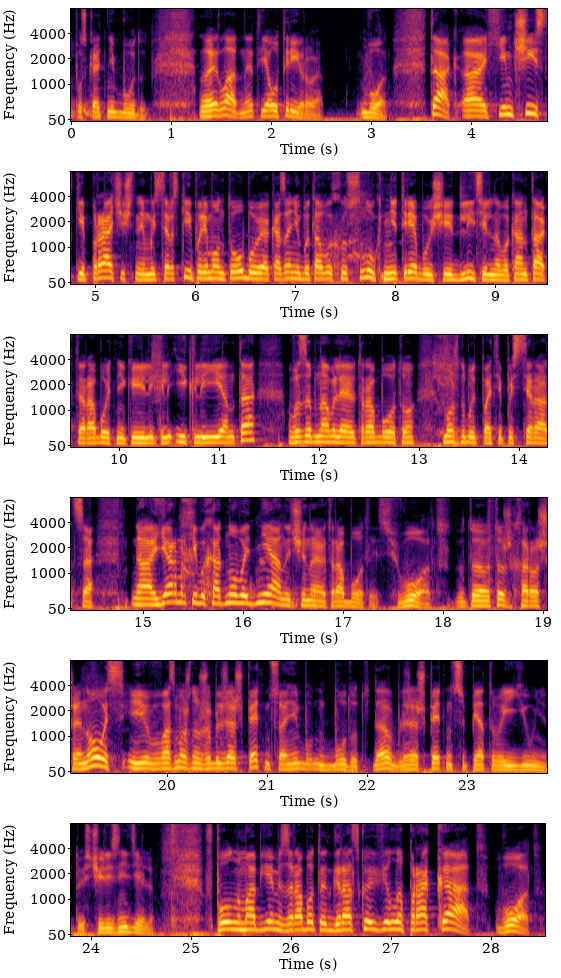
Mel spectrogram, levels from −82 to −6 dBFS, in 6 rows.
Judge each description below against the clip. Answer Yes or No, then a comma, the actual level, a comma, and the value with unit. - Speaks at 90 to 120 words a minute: No, average, 140 wpm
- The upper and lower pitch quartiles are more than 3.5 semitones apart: Yes, average, 4.3 semitones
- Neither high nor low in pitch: Yes, medium, 145 Hz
